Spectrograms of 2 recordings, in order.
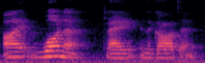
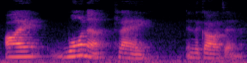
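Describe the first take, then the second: Both takes have the same delivery.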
